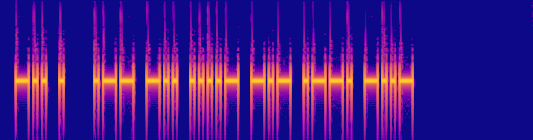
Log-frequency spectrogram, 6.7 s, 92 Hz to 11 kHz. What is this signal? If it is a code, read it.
Morse code, heard as a keyed tone, about 22 wpm, 700 Hz. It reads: DE WD4KPX
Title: USA Callsign DE Callsign 22wpm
